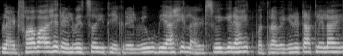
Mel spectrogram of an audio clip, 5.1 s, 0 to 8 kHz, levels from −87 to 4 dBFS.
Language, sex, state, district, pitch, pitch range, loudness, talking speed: Marathi, female, Maharashtra, Solapur, 230 Hz, 210-240 Hz, -19 LUFS, 175 wpm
